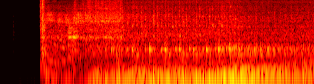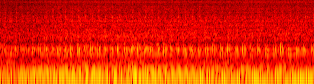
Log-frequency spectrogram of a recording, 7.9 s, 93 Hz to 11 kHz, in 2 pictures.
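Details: Ford Fairlane V8 after reinstalling the distributor (the old distributor gear was not meshing with the worn engine gear): catches within a second and settles into a deep, even rumble with no ticking or knocking. Noise gone; normal idle.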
